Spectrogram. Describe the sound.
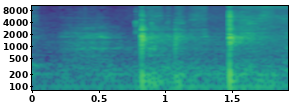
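Chalk or a pen writes during a physics lecture with faint scratchy strokes, broken by two sharper taps that stand out against quiet surroundings.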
